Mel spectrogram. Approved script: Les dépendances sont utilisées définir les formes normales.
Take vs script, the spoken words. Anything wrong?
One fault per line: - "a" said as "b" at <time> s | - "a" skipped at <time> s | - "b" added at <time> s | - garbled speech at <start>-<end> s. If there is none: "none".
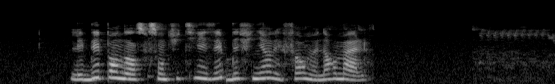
none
